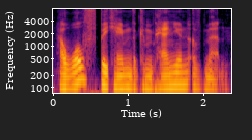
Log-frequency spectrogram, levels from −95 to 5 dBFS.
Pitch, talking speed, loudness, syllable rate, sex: 100 Hz, 175 wpm, -18 LUFS, 5.0 syllables/s, male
